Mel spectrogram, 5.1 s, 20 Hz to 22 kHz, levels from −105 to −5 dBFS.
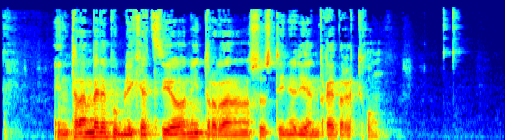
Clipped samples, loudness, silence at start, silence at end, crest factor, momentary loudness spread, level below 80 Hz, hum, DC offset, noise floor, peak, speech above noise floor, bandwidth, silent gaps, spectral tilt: under 0.1%; -16 LUFS; 0.05 s; 1.25 s; 16 dB; 13 LU; -50 dBFS; none; under 0.1%; -61 dBFS; 0 dBFS; 45 dB; 16.5 kHz; none; -6 dB/octave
